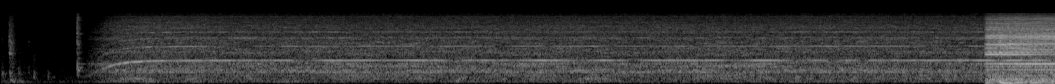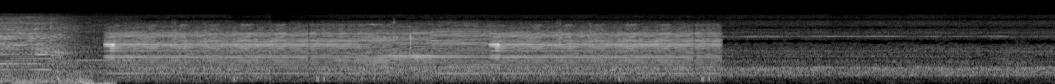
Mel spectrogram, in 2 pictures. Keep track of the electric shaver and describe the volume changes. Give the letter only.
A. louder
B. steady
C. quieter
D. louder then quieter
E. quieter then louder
B.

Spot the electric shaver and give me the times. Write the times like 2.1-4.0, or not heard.
9.8-17.8.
